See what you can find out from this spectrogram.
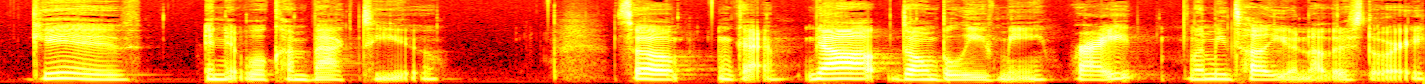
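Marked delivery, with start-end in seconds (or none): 0.2-2.3 mock whispering. Retelling what a mother whispered while sitting beside her: imitating someone whispering. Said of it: "she leans over and she whispers".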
